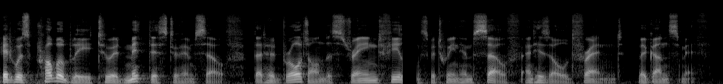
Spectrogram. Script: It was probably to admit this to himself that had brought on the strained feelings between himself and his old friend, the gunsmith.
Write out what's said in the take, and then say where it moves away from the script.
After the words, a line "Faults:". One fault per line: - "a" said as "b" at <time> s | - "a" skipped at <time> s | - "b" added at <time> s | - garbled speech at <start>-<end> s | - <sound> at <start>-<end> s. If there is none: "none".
It was probably to admit this to himself that had brought on the strained feelings between himself and his old friend, the gunsmith.
Faults:
- dropout at 4.0-4.2 s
